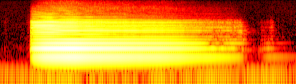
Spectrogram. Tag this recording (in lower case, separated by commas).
music, musical instrument, bowed string instrument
